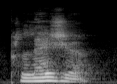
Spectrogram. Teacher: so now let's move on to as in the word pleasure this sound is voiced and the tongue is in exactly the same place as ch on the palato alveolar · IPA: ʒ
